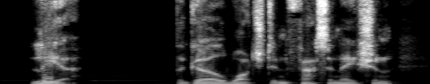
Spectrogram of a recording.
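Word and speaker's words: Lia: This is your name, he explained, pointing at each letter as he pronounced them. L I A. Leah.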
